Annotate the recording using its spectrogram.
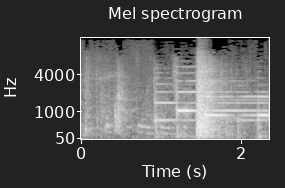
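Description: A door slams shut about one and a half seconds in, a single sharp bang. Held keyboard music notes come in just before it.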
